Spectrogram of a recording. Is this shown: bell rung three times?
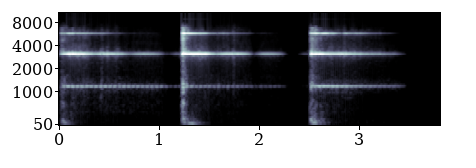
yes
